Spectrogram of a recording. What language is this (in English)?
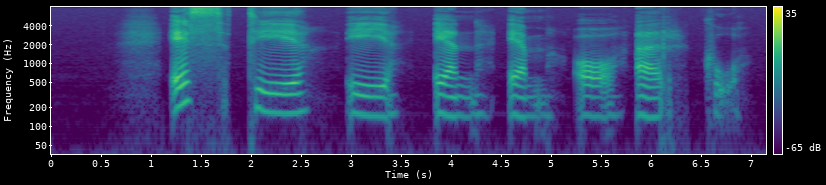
Swedish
